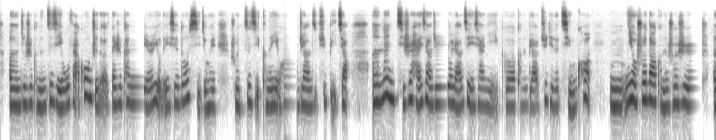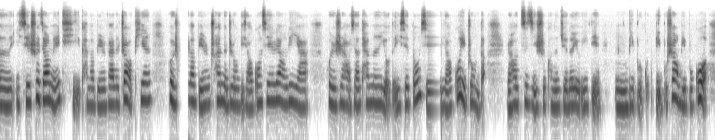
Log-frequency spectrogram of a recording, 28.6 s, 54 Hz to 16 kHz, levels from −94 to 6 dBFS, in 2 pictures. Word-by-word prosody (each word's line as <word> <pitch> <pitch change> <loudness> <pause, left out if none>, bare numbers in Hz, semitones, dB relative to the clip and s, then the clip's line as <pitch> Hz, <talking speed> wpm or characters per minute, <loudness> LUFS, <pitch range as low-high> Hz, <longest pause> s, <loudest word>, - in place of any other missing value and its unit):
嗯， 220 -1 -1
就 235 +1 -3
是 240 +1 -2
可 220 -2 -8
能 210 +1 -3
自 265 +4 0
己 220 -6 +2
无 210 +2 -1
法 255 +2 -2
控 325 -1 +1
制 295 - +1
的。 315 0 -6
但 235 - -1
是 235 +1 -3
看 235 -2 -7
别 215 -1 -3
人 225 +5 -3
有 245 -3 0
的 - - -10
一 215 - -5
些 235 +2 +3
东 260 +5 -2
西， 310 -11 +7
就 190 +2 -4
会 205 0 -6 0.3
说 225 -1 -5
自 210 +4 -2
己 235 - +3
可 215 - -7
能 210 - -3
也 215 -2 -2
会 240 - -12 0.3
这 225 - 0
样 210 -1 -3
子 - - +4
去 260 - -4
比 250 - -10
较。 - - +6 0.4
嗯， 255 +2 0
那 335 +2 +4
你 290 -2 +3
其 280 -3 +9
实 255 +5 0
还 235 -6 0
想 265 -4 +1
就 235 +1 -2
是 235 0 -10
了 210 -2 -2
解 250 +2 +4
一 220 -1 -4
下 220 0 -2
你 215 -1 -9
一 - - -12
个 215 0 -5
可 215 - -9
能 220 0 -15
比 215 - -7
较 210 - -4
具 270 +6 -4
体 250 -3 -6
的 210 0 -9
情 190 -2 +6
况。 295 +6 -2 0.4
嗯， 215 0 -1
你 255 +4 +3
有 280 -2 +6
说 280 +2 +5
到 275 -2 +4
可 240 - -8
能 210 0 -3
说 235 +3 -2
是， 225 -2 -2 0.3
呃， 215 0 -1
一 230 - -8
些 250 +2 +6
社 300 +4 +6
交 275 0 +6
媒 245 +1 -1
体 285 - -1
看 225 - -8
到 220 - -5
别 215 -1 -4
人 210 0 -5
发 230 0 0
的 230 0 -6
照 280 +4 +5
片， 275 0 -2 0.3
或 285 - +4
者 - - +1
是 225 - -3 0.2
看 270 - -10
到 260 - +2
别 215 -4 -1
人 225 +1 -5
穿 265 +2 +3
的 240 - -2
这 230 +2 -3
种 220 -1 -4
比 - - -6
较 200 -1 -3
光 245 +4 -3
鲜 265 0 +3
亮 265 -3 0
丽 255 -1 -2
呀， 205 -2 -4 0.3
或 255 - -2
者 225 - 0
是 230 +2 0
好 225 -2 -5
像 215 0 +1
他 240 +2 -6
们 235 -1 -4
有 195 - -2
的 - - -10
一 205 - -3
些 230 +2 +3
东 275 +8 0
西 190 - +1
比 205 - -7
较 195 0 -2
贵 290 +5 +2
重 235 -4 -4
的。 - - -4 0.4
然 200 0 -2
后 230 +1 -2
自 225 +3 +3
己 220 -6 +3
是 205 +3 +2
可 220 - -11
能 205 0 -3
觉 210 0 -2
得 215 +2 -2
有 210 -3 -2
一 205 - -4
点， 210 - -5 0.3
嗯， 200 -1 -1
比 215 +2 -5
不 - - -6
贵 - - -13
比 - - -1
不 - - -9
上、 310 -3 +3
比 215 -4 -2
不 210 0 -8
过。 290 +6 +6
230 Hz, 305 characters per minute, -26 LUFS, 215-255 Hz, 0.4 s, 其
